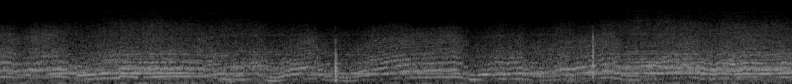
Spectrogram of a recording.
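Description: Cars in a tandem drift battle howl through sustained high revs, engine notes rising and falling with throttle changes over continuous tire squeal, loud and dense throughout, with two sharp brief bangs midway.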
